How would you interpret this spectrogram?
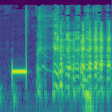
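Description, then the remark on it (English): A single loud censor beep, a steady mid-pitched tone lasting about a third of a second, cuts in and is followed by voices talking and snickering. “I love that there's no cusses, but when you beep it out perfectly, it sounds like there's some dirty shit in there.”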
